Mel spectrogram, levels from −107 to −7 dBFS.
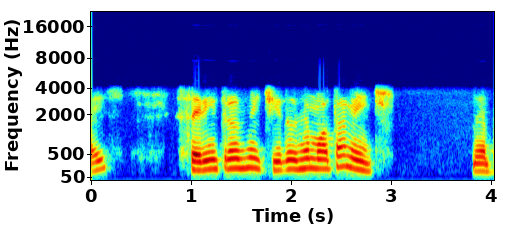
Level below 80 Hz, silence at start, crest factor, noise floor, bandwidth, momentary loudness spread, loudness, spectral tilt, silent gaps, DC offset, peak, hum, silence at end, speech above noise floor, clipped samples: -74 dBFS; 0 s; 18 dB; -71 dBFS; 4.2 kHz; 15 LU; -18 LUFS; -10.5 dB/octave; none; under 0.1%; -2 dBFS; none; 0.05 s; 54 dB; under 0.1%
